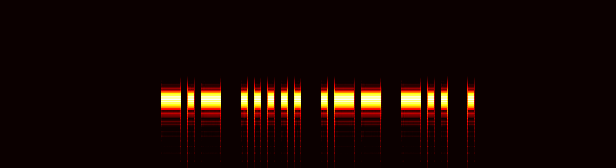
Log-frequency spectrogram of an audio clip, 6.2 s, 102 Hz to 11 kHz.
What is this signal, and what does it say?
Morse code, heard as a keyed tone, about 18 wpm, 700 Hz. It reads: K5WDE
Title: Speed Racing - USA 1x3 Call Signs 15wpm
